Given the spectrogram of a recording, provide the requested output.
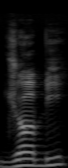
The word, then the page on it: jobi: Provençal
